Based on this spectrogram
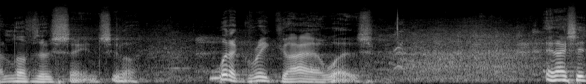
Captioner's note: laughter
